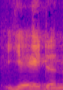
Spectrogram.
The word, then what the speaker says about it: Yaden: The book's author is David Yaden. It's spelled Y-A-D-E-N. I bet he has to spell it a lot. Not with a J, with a Y.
